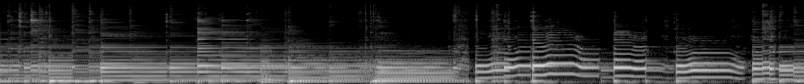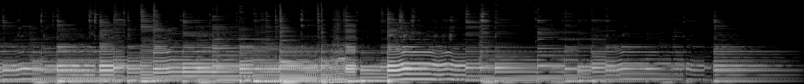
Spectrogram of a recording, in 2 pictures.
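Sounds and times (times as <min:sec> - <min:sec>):
rosewood and spruce custom resophonic guitar: 0:00.0 - 0:16.0.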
